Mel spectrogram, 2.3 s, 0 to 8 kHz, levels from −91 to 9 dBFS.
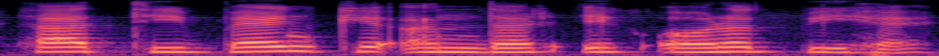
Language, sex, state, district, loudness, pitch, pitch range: Hindi, female, Bihar, Patna, -14 LUFS, 225 Hz, 215-240 Hz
